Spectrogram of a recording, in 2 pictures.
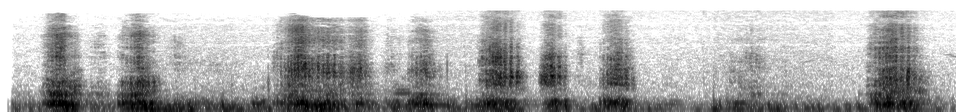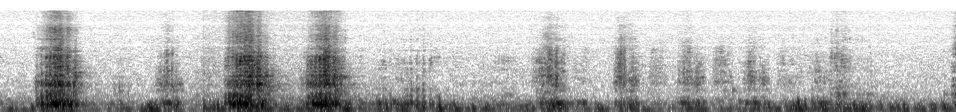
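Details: Tibetan yaks, a white one together with a black one: a run of short, deep, rasping grunts in bursts roughly every half second to a second, with brief quieter gaps between the calls.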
